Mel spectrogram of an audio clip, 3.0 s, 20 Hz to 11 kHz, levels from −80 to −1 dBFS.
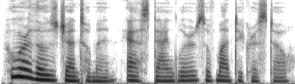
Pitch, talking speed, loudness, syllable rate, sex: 180 Hz, 185 wpm, -17 LUFS, 6.0 syllables/s, female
